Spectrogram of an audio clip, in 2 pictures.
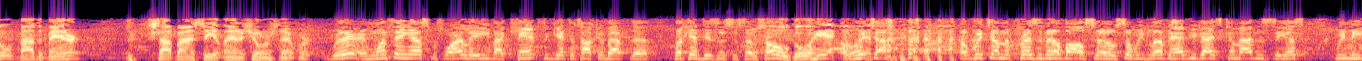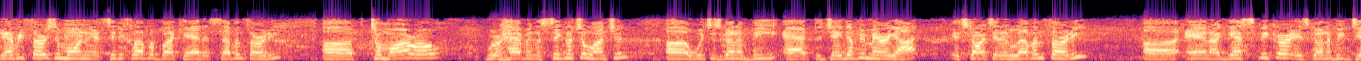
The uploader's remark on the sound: Georgia Business Radio LIVE at the Battery Atlanta. This special taping of Georgia Business Radio was recorded in front of a live audience at Suntrust Park Home of the Atlanta Braves which included interviews with event sponsors, networking and more...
